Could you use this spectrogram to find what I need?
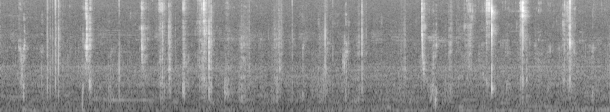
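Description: Crisp cucumber crunches as a man bites into it.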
